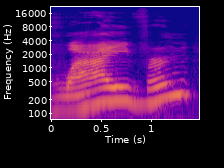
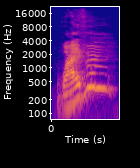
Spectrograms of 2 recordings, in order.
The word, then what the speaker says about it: wyvern: one yep it is um this is uh why vern wyvern anyway um it's spelt w-y-v-e-r-n that's a weird name i'm just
